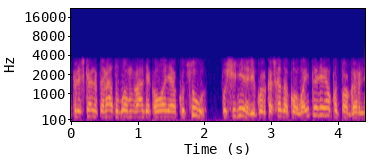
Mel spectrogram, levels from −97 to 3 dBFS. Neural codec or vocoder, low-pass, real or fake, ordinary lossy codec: codec, 16 kHz, 4 kbps, FreqCodec, smaller model; 3.6 kHz; fake; Opus, 64 kbps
